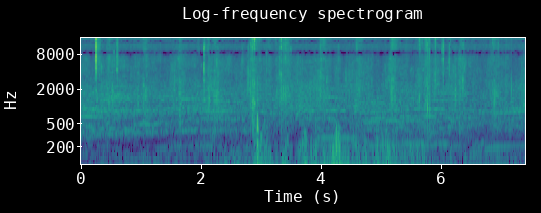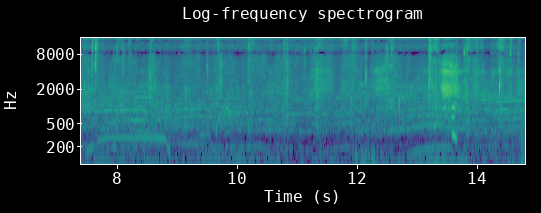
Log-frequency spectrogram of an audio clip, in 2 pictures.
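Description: Cows bawling with long moos, several calls in all, one held about a second and a half near the middle: mother cows calling for their yearling calves, which have been taken away from them. Thumps and rustling, loudest a few seconds in, come from someone walking through tall grass.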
